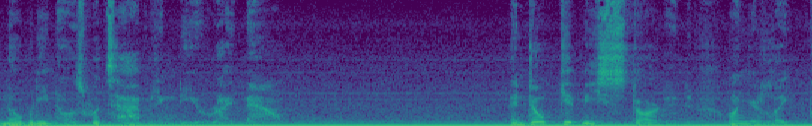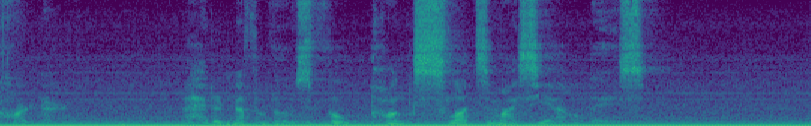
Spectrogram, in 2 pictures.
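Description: A man speaks into a headset microphone.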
